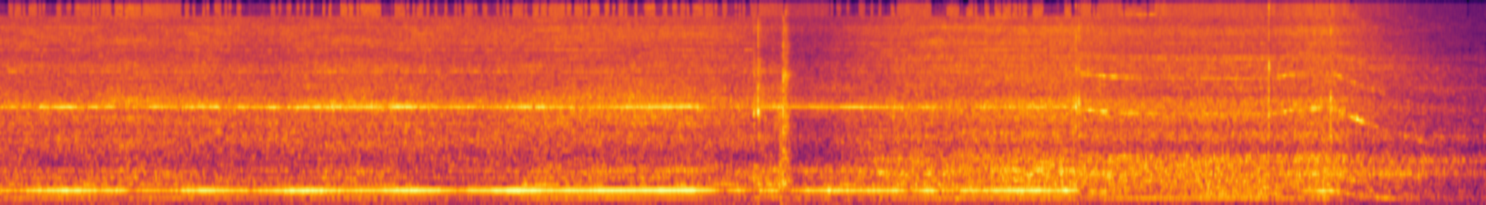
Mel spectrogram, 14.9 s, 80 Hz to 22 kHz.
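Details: 2012 Bissell vacuum (u5140900), brush roll needing a belt and cleanup: steady high motor roar with sharp whistle and rough brush chatter underneath; brush roll noisy but still functional.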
